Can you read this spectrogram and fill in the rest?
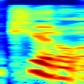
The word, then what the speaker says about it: Kittle: I'm like, you say Kittle.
